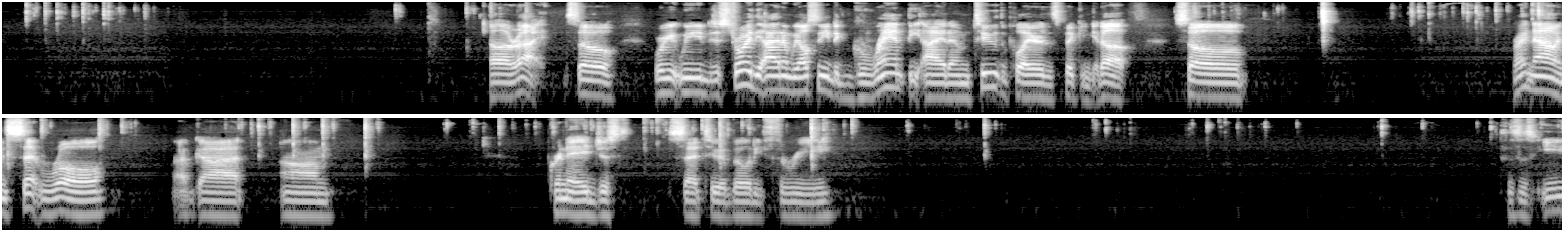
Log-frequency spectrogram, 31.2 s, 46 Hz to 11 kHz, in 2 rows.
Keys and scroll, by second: 0.0-1.5 typing, 4.4 typing, 12.4 typing, 13.8-19.0 typing, 20.1-23.6 typing, 25.2 super+j, 26.4 typing, 28.0-31.2 typing.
